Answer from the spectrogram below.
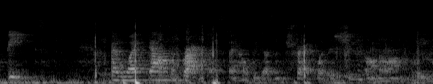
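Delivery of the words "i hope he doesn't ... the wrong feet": soft unvoiced whisper; whispered aside. Real, not acted. Whispering a worried aside to the listener. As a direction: lean in and whisper it.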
